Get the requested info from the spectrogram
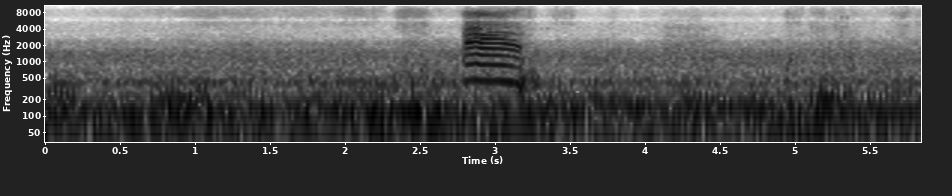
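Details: Domestic cat likened to a fennec fox giving a single short, clear meow near the middle, slightly falling in pitch, over steady low background hum and room noise.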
